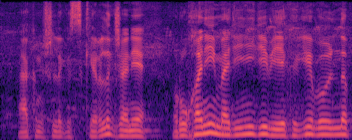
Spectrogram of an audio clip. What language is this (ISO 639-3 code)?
kaz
